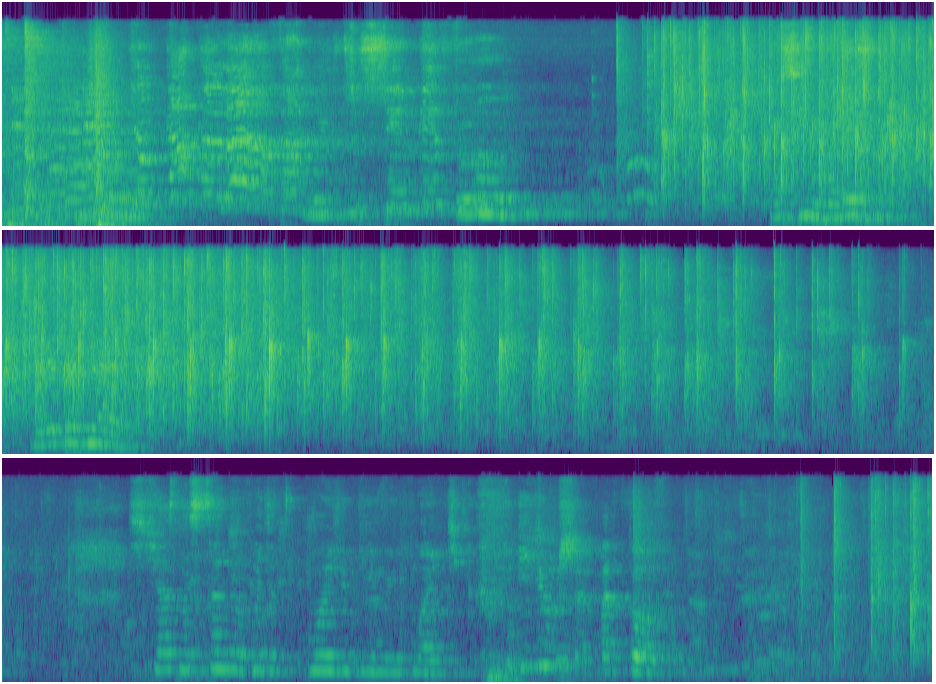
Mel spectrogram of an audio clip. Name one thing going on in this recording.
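A young woman sings into a microphone.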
